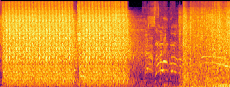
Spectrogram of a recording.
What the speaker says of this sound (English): Autocannons just turning that farm field into a Michael Bay film trailer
